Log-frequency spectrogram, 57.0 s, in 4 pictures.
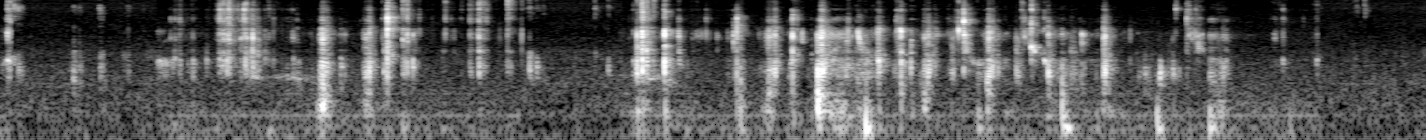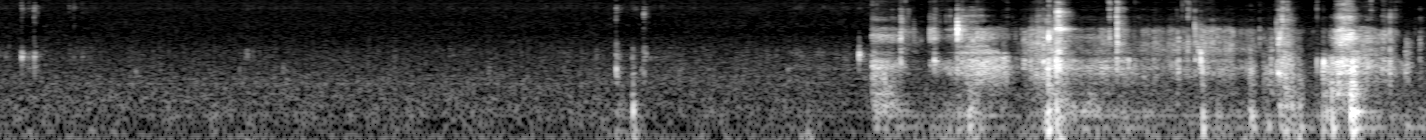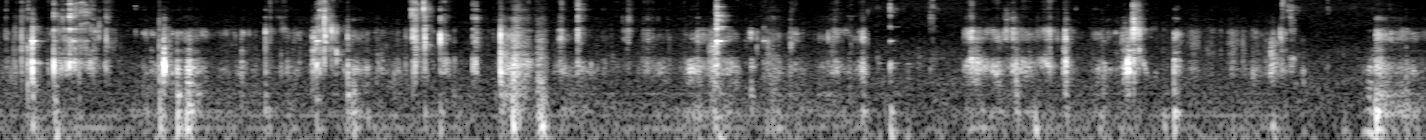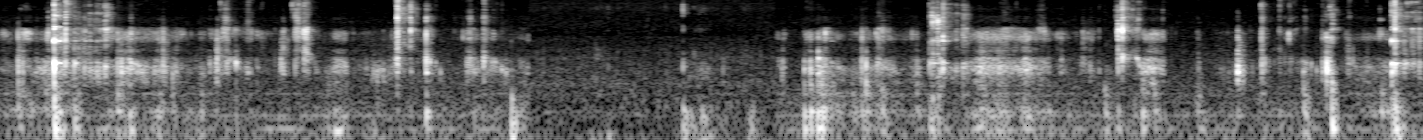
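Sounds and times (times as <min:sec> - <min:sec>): chewing and biting food: 0:00.0 - 0:05.4, 0:06.0 - 0:13.3, 0:22.9 - 0:41.7, 0:50.6 - 0:57.0.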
